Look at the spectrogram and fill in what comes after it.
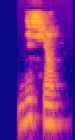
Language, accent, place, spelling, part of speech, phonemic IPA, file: French, France, Lyon, dition, noun, /di.sjɔ̃/, LL-Q150 (fra)-dition.wav
- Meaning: authority (absolute)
